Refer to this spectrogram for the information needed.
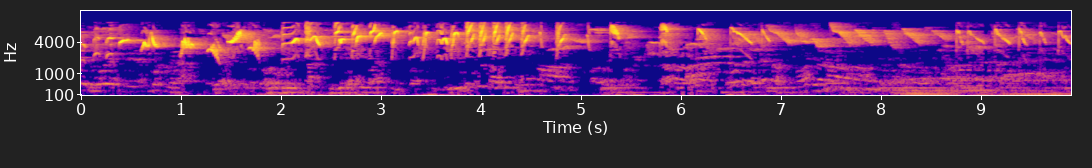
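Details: Oriental white-eye song played as a lure to get caged birds singing: a dense, rapid stream of high, thin twittering notes, many sliding downward, in tight overlapping phrases without pause.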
